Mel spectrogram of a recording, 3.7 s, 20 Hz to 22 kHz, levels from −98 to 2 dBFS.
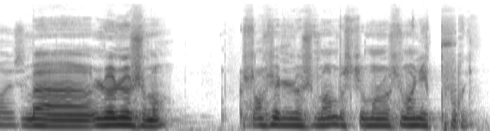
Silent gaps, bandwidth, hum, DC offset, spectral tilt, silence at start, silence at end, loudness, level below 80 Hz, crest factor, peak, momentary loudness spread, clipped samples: none; 12.5 kHz; none; under 0.1%; -7.5 dB/octave; 0 s; 0.15 s; -23 LUFS; -64 dBFS; 14 dB; -8 dBFS; 9 LU; under 0.1%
